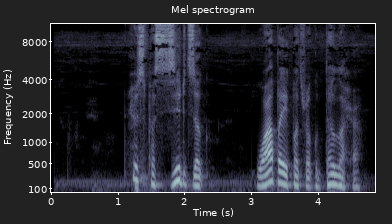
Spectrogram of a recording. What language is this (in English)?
Abkhazian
